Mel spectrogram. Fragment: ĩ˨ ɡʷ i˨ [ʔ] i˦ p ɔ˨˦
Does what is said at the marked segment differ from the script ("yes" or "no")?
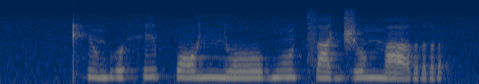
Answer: yes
